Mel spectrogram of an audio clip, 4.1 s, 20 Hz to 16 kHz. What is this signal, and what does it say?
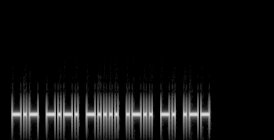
Morse code, heard as a keyed tone, about 28 wpm, 700 Hz. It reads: KC6LNW
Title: USA Call Signs - 6 Characters - 3x Character Spacing - 28wpm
